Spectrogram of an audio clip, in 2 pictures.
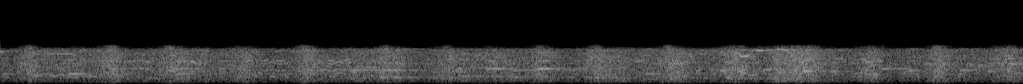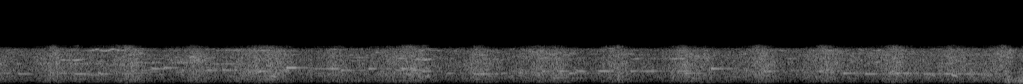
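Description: Distant medium-wave AM reception of IRIB, Iran, on 1332 kHz. Weak, muffled programme audio is buried in static, with a steady pulsing in the noise about twice a second.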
